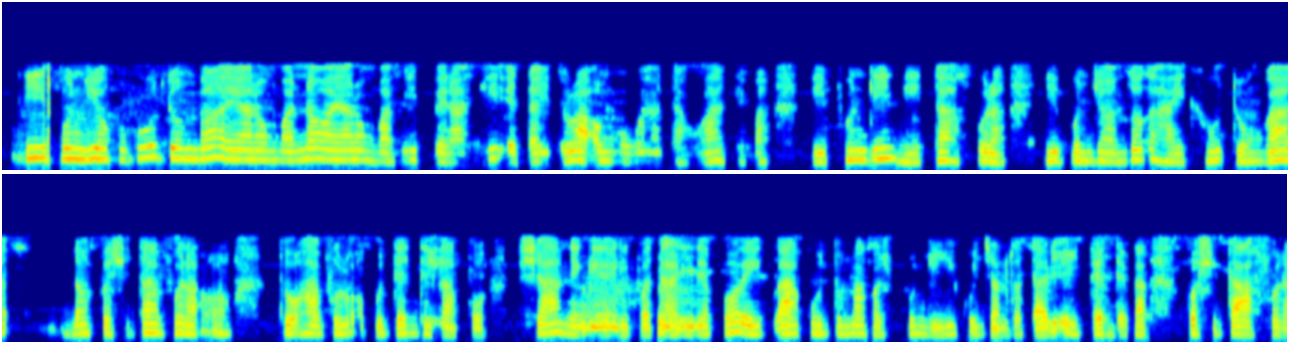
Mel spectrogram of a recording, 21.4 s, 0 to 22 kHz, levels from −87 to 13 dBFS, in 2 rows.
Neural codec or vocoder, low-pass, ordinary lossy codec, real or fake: vocoder, 22.05 kHz, 80 mel bands, HiFi-GAN; 5.4 kHz; Opus, 64 kbps; fake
